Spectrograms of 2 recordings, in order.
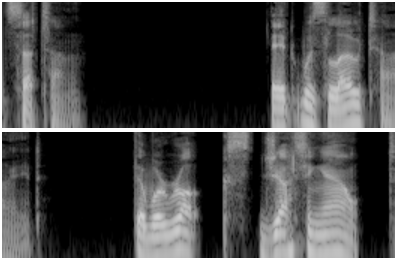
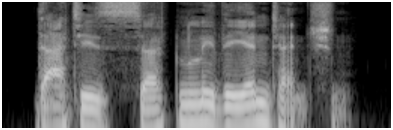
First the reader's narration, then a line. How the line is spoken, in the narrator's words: said Suttung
